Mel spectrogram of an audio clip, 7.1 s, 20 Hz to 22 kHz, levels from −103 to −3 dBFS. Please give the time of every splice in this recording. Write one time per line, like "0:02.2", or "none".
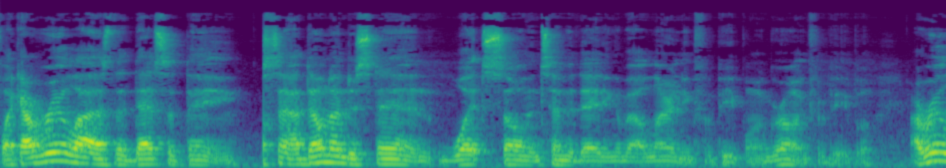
0:02.0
